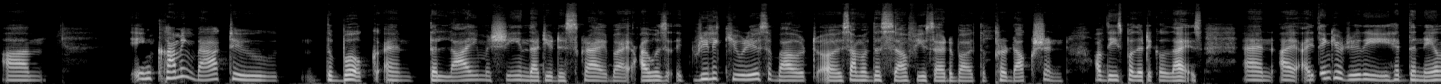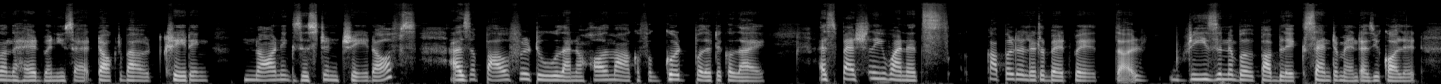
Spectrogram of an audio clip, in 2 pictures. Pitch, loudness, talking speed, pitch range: 195 Hz, -20 LUFS, 170 wpm, 185-215 Hz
